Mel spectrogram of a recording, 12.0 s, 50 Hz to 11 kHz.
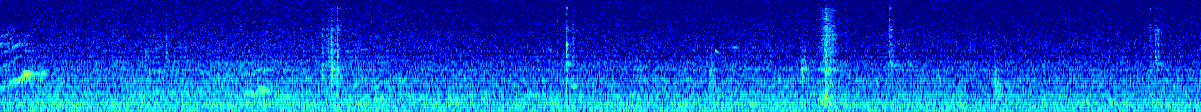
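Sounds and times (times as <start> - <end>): faint rising animal call: 0.0 - 0.5.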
